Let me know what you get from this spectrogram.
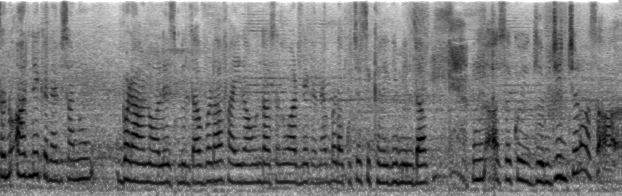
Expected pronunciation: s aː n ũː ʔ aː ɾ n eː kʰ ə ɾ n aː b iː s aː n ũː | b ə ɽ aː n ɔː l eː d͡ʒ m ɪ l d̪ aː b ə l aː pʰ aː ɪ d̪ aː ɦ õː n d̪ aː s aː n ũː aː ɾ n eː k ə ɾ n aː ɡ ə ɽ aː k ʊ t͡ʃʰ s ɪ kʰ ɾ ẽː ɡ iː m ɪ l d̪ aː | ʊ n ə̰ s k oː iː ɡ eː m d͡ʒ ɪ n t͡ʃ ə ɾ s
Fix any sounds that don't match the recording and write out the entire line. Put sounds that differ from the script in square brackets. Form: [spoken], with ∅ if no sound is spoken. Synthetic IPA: s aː n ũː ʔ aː ɾ n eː [k] ə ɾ n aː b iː s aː n ũː | b ə ɽ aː n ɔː l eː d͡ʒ m ɪ l d̪ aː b ə [ɽ] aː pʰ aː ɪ d̪ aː ɦ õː n d̪ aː s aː n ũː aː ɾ n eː k ə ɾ n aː [b] ə ɽ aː k ʊ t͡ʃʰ s ɪ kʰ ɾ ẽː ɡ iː m ɪ l d̪ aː | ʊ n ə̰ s k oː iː ɡ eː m d͡ʒ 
